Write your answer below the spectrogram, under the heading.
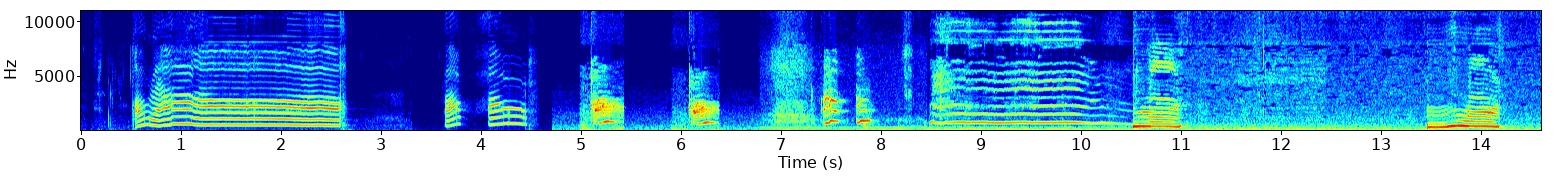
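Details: Cat giving drawn-out, steady-pitched meows: a long cry of about two seconds, then shorter mews, another long level meow and a few brief rising calls, with faint background rustling between them.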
